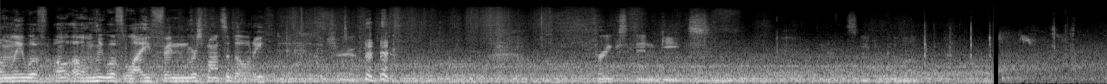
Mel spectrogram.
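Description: A young man talks and laughs close by.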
